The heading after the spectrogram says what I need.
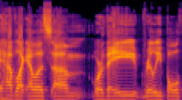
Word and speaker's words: Havelock Ellis: like sigmund freud and how do you say that havelock ellis h-a-v-e-l-o-c-k if you want to look it up yeah we'll say have like ellis um where they really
